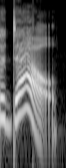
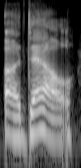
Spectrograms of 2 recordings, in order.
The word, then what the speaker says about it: Adele: On a show recently, the musician explained that most people say her name as Adele. But actually, she says it's Adele.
